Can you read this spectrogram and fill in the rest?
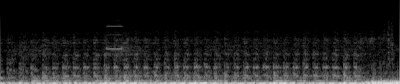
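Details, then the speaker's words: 2006 Infiniti G35 coupe, 151,000 miles: idling high and surging up and down with a deep, uneven drone; crankshaft position sensor suspected of acting up, idle reset planned. "But I'm gonna go ahead and reset this idle, because it is idling pretty high and it surges up and down."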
